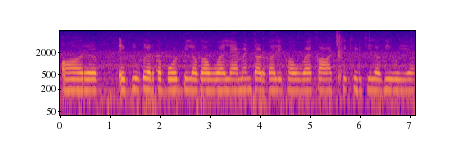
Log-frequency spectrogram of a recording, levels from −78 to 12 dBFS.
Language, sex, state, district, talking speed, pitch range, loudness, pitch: Hindi, female, Chhattisgarh, Raipur, 175 wpm, 190-195 Hz, -15 LUFS, 190 Hz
